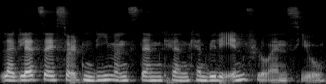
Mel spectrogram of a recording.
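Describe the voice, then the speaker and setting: Speaking in a monotone, flat intonation, a woman with a non-native accent holds a medium pitch. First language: not English. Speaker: YouTuber sharing targeted individual experiences. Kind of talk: personal monologue video. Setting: indoors at night by candlelight. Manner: halting, many fillers and repetitions.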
